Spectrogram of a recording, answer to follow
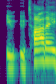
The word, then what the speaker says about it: Utade: Is it Utade, Sean? Okay, yeah, Utade.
